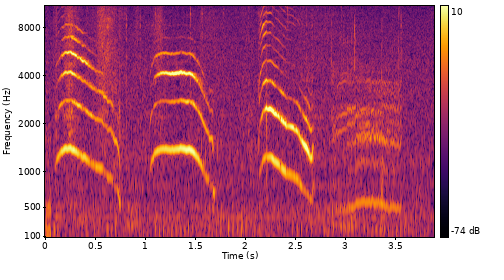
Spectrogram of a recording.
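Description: Days-old newborn kittens meowing, four high thin cries in a row, each rising then falling, close and fairly loud with brief pauses between.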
